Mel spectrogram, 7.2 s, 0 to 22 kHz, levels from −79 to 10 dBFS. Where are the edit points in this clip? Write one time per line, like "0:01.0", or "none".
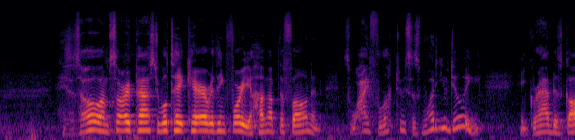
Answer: none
